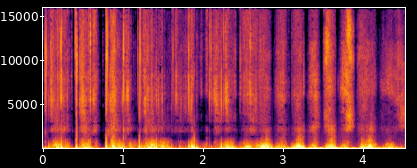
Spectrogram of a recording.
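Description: Long nails scratch fast and aggressively over the sides and top of a large solid pink Himalayan salt sphere lamp that is switched off. The result is a dense, gritty scraping and rustling texture in rapid irregular bursts, with heavy low-end body and bright crackly grit on top.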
